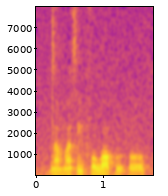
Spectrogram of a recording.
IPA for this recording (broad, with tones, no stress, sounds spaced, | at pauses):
d ã˨ b ã˨˦ s ĩ˦ f o˦ w ɔ˦˨ h u˧ h o˨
